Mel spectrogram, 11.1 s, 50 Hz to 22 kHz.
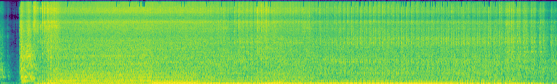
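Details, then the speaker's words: Kohler 24 hp SV725 engine on a Cub Cadet 1050 Hydro, cold start on full choke after a week unused, following idle circuit repair: speed steps up and down and wavers before settling. Rough cold idle, reluctant to idle right away. "does not like to idle right off the bat ever"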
